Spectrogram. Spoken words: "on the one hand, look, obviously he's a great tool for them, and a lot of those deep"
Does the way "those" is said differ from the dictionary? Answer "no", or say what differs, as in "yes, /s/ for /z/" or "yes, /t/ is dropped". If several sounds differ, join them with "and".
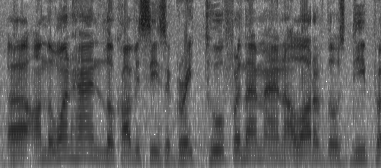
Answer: no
